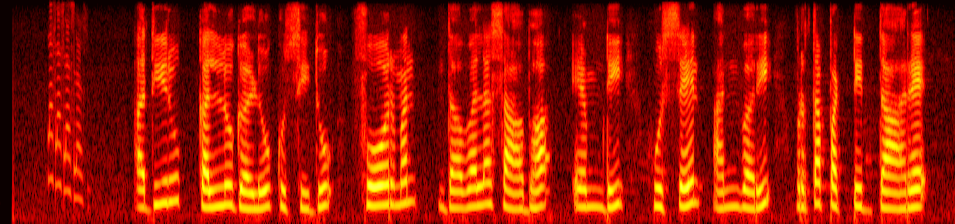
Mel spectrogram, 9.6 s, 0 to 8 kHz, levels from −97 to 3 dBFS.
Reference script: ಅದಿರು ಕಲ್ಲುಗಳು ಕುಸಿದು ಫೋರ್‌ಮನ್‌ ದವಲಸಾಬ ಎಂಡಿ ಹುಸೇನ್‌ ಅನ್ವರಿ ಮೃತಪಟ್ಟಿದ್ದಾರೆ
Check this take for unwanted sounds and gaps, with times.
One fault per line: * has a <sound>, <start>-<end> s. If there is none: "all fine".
* has a chirp, 0.5-0.9 s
